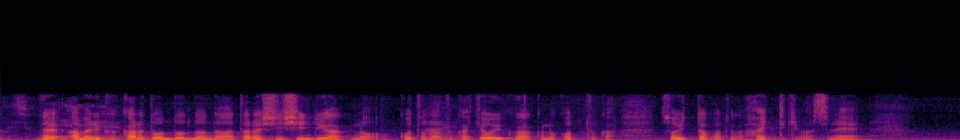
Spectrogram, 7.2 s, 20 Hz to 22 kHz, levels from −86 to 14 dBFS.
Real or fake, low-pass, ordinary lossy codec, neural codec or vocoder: real; 7.2 kHz; none; none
